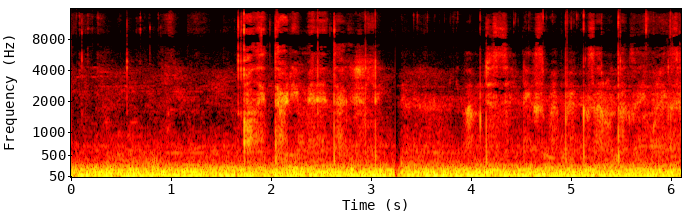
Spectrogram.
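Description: Soft whispered speech, too faint to make out, in a couple of short stretches over a steady low rumble.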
